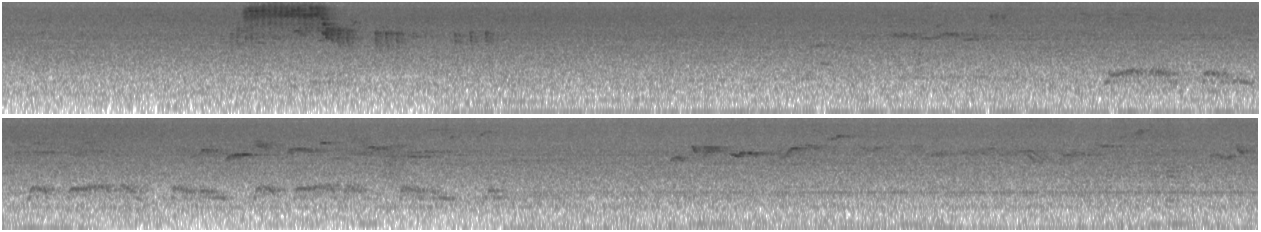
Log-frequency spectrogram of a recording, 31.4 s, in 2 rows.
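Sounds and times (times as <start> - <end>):
steady background hum: 0.0 - 31.4
bird cooing: 13.8 - 22.1.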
